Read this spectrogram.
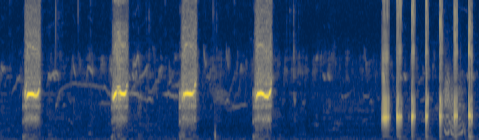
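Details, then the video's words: Teetar partridge giving four clear, high, evenly spaced whistled notes about every seven tenths of a second, followed by a quick run of dry ticking notes, 'tik tik', that speeds up at the end. "teetar awaaz tik tik"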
